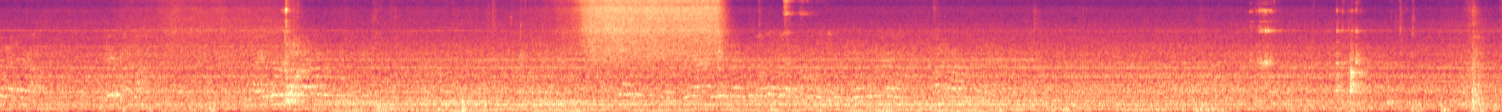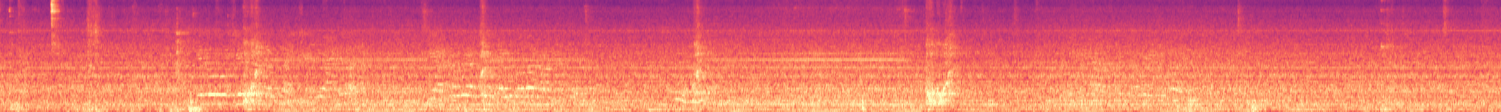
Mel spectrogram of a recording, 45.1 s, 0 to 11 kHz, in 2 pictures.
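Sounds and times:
metal lathe hum and whine: 33.2s - 36.4s.

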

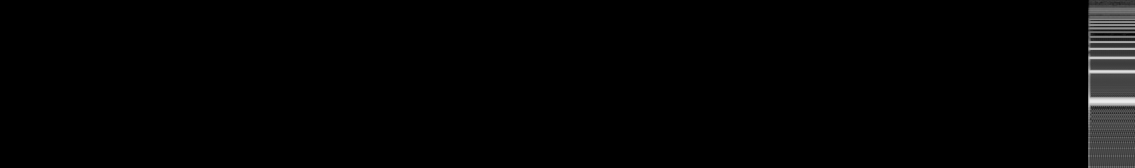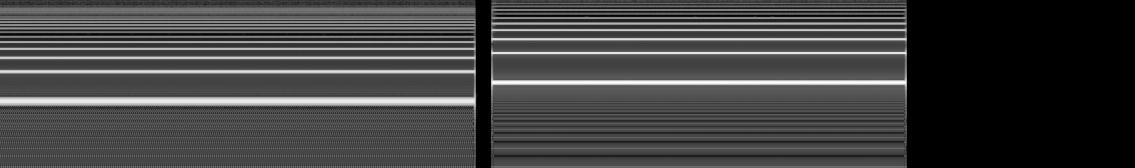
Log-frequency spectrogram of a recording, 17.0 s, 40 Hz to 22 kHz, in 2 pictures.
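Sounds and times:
steady electronic test tones: 12.2s - 15.3s.

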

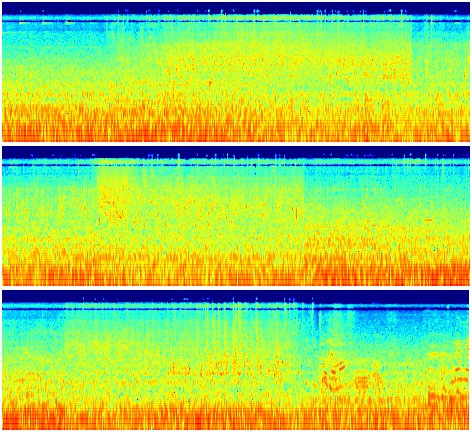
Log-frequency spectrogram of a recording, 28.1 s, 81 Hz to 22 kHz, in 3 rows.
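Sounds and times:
fish sizzling in hot oil: 2.2s - 18.7s.

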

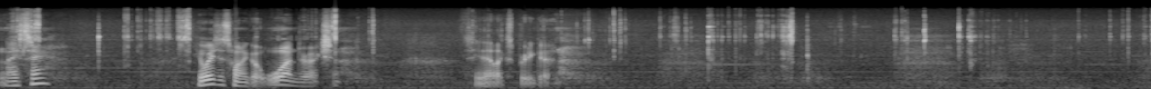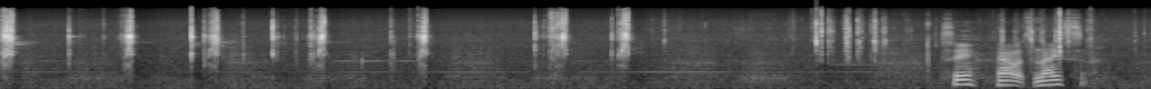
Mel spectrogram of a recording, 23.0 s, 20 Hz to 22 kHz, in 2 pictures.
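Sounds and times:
blade scraping on sharpening stone: 11.1s - 14.8s, 15.5s - 15.9s, 16.9s - 18.0s.

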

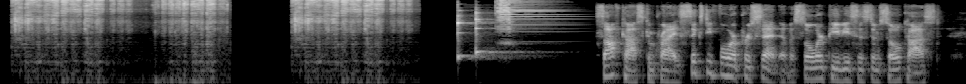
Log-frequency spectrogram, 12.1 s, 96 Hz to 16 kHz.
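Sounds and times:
marker scribbling: 0.2s - 2.9s, 3.6s - 5.3s.

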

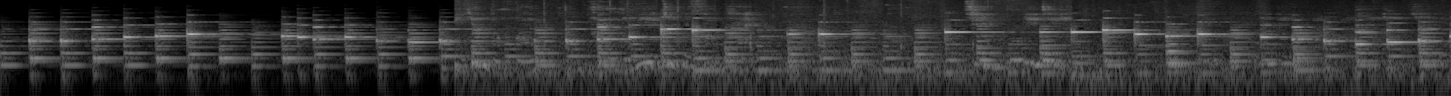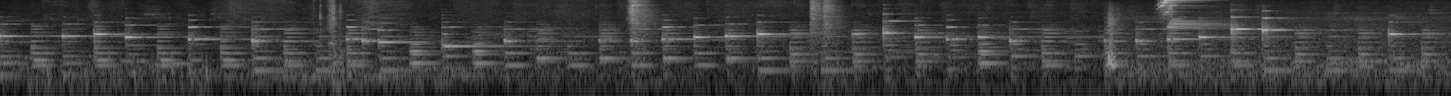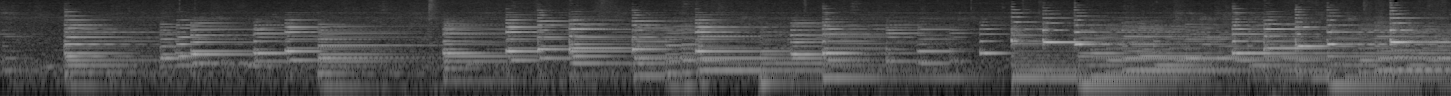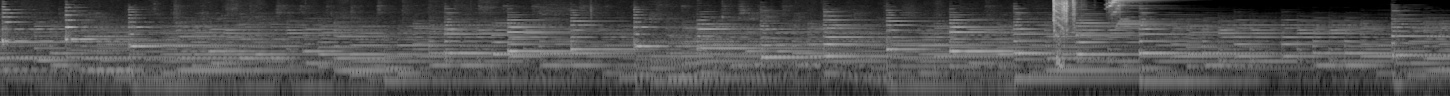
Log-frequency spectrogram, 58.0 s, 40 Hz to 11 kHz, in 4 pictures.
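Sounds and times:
piano music: 0.0s - 58.0s
short bright swish: 54.1s - 55.2s.

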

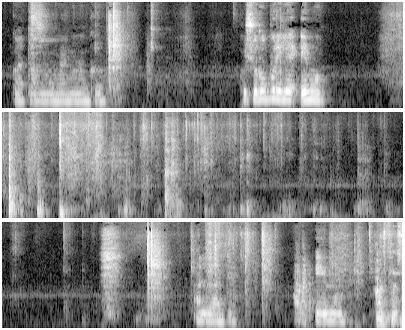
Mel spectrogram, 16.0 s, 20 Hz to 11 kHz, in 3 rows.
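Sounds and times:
rustling: 5.0s - 11.0s.

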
